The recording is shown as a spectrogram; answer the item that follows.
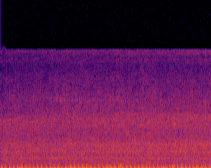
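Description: Motor scooter engine running steadily while riding, a low hum under a haze of road noise.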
